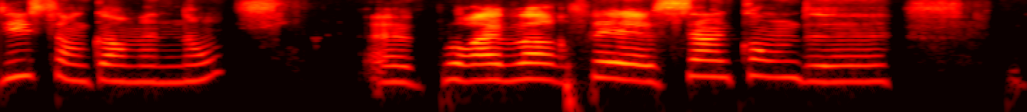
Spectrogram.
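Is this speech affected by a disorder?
Yes: cerebral palsy.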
